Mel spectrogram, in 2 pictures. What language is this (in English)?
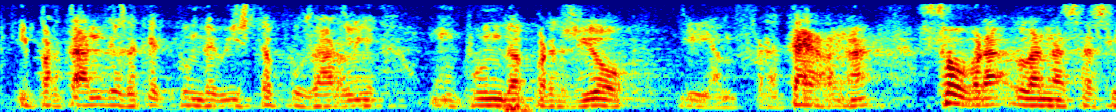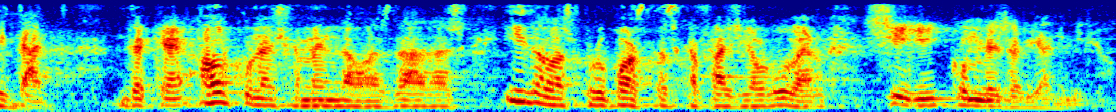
Catalan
